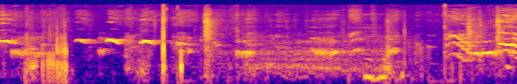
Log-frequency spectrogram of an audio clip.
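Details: Hungry Cavalier King Charles Spaniels, restless as food nears, whine in scattered short high notes and a low grumble, broken by sharp clicks and knocks, with a rising whimper at the end.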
